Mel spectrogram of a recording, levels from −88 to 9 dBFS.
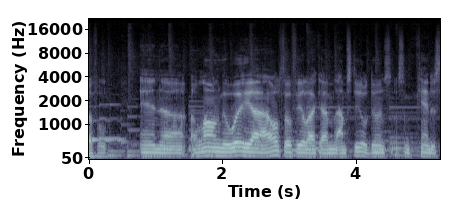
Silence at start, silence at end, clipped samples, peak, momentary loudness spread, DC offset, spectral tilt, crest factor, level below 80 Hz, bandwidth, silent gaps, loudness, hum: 0 s; 0 s; under 0.1%; -4 dBFS; 12 LU; under 0.1%; -6.5 dB/octave; 16 dB; -50 dBFS; 14.5 kHz; none; -21 LUFS; none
